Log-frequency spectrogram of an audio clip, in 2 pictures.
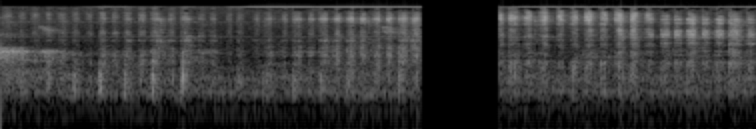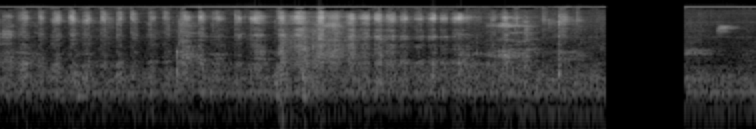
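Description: Colour pencil scratching on paper in quick back-and-forth shading strokes, several a second. The sound cuts out for under a second about four seconds in and again near the end.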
